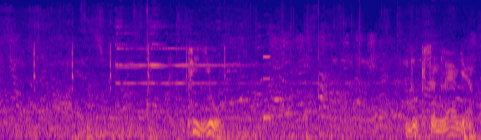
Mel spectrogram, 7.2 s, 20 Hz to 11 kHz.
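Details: Automated external defibrillator used during a CPR training demonstration, after 30:2 chest compressions and pad placement: steady electronic tones and short spoken voice prompts in a noisy room, before the shock button is pressed.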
